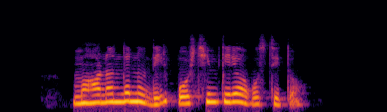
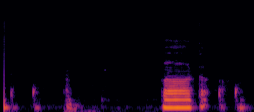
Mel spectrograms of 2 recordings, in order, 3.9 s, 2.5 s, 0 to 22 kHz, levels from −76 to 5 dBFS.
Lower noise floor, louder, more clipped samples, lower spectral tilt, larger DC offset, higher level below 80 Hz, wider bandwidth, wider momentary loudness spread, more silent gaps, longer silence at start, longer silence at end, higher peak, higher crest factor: first, under -90 dBFS vs -69 dBFS; first, -13 LUFS vs -26 LUFS; neither; second, -8.5 dB/octave vs -11 dB/octave; neither; about the same, -60 dBFS vs -56 dBFS; about the same, 5.6 kHz vs 6 kHz; second, 13 LU vs 25 LU; neither; first, 0.75 s vs 0.05 s; first, 0.85 s vs 0.1 s; first, -2 dBFS vs -12 dBFS; second, 12 dB vs 18 dB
